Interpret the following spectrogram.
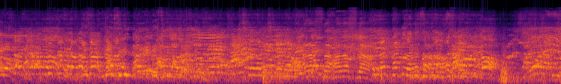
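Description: Several men shouting over one another: cornermen calling instructions to grappling fighters, mixed with crowd chatter in a hall, with a couple of short low thumps about halfway through and near the end.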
